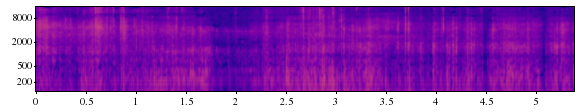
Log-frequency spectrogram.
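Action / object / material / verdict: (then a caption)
scrape / glitter-coated plastic mannequin head / plastic, glitter / none. Long nails scratch the sides and cheeks of a glitter-covered hollow mannequin head fitted as a microphone, making a steady crinkling, crackling rasp with bright, gritty texture. The scratching runs continuously with many quick scrapes, easing briefly near the middle before picking up again.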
